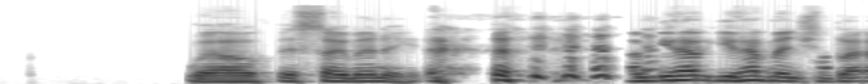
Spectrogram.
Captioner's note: laughs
